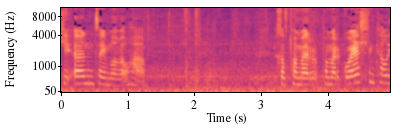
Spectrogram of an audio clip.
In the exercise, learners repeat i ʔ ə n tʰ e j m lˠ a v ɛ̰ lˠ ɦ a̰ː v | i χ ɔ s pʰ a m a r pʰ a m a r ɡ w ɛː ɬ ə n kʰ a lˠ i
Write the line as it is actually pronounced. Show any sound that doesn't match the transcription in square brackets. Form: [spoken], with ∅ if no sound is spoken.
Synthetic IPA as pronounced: i ʔ ə n tʰ e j m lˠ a v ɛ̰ lˠ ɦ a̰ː v | [a] χ ɔ s pʰ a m a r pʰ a m a r ɡ w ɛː ɬ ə n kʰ a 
